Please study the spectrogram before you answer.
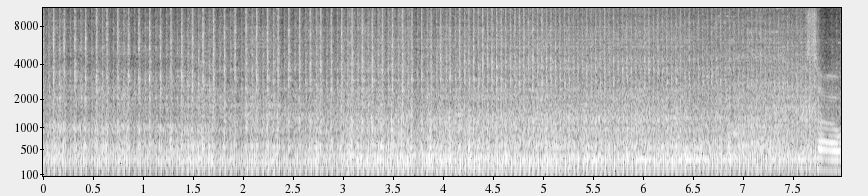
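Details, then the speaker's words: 1984 Troy-Bilt tiller with a 6.5 HP 212cc Predator engine, after a replacement spark plug (two old plugs bad): single-cylinder chugs at a steady, even beat with no misses or stumbles; running fine. "just a bad spark plug. 2 bad spark plugs. Sounds like it's running fine."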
